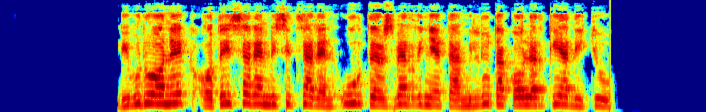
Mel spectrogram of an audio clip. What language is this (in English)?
Basque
